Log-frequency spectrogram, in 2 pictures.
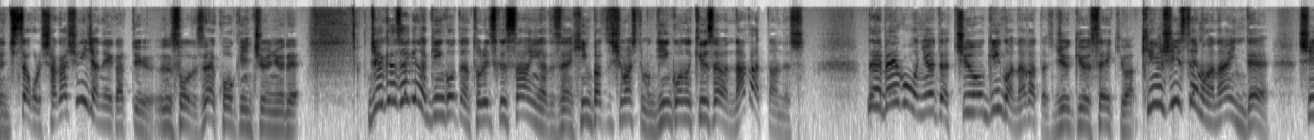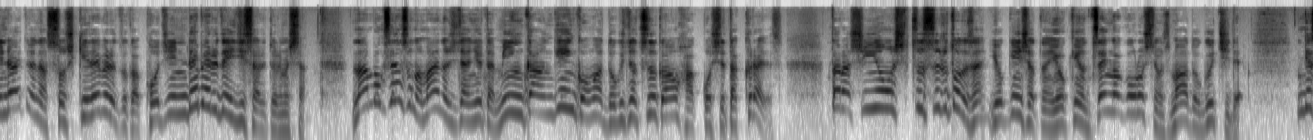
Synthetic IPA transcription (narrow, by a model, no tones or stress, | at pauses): d͡ʑit͡sɨβako̞ɾe̞ɕakaiɕɨĩʑane̞ːkat̪ːe̞jɯ̟̰so̞ːd̪e̞s̬ɨne̞ko̞ːk̬ʲĩɲ̟t͡ɕɨːɲɨːd̪e̞d͡ʑɨːkʲɨːs̬e̞ːkʲinoɡʲĩŋkot̪enːat̪o̞ɾʲit͡sɨ̥kisãɰ̃ĩɡad̪e̞s̬ɨne̞çĩmpat͡sɨ̥ɕimaɕi̥t̪e̞mo̞ɡʲĩŋko̞ːno̞kʲɨːs̬aiβanakat̪ːãnd̪e̞sɨ̥d̪e̞be̞ːboɲ̟ijo̞t̪̬ːeat͡ɕɨːo̞ɡʲĩŋko̞ːɡanakat̪ːad̪esɨd͡ʑɨːkʲɨːse̞ːkʲiβa̰kʲĩɲ̃ɯɕ̬isɨ̥t̪e̞mɯ̟ɡanaĩnd̪e̞ɕĩnɾait̪oinaaso̞ɕi̥kʲiɾe̞be̞ɾɯ̟t̪o̞kako̞ʑĩnɾe̞be̞ɾɯ̟d̪e̞iʑisaɾe̞t̪e̞o̞ɾʲimaɕit̪a̰nãmbo̞kɯ̟s̬ẽ̞ɰ̃so̞ːno̞mae̞no̞d͡ʑid̪aiɲ̟ijo̞t̪eβamʲĩŋkãŋɡʲĩŋko̞ːɡad̪o̞kɯ̟ʑino̞t͡sɨːkãɰ̃o̞hakːo̞ːɕi̥t̪e̞t̪akɯ̟ɾaid̪e̞sɨ̥t̪ad̪aɕĩɰ̃oːɕi̥t͡sɨsɨɾɯ̟t̪o̞d̪e̞sɨnejo̞kʲĩɰ̃ɕ̬at̪enajo̞kʲĩɰ̃ozẽ̞ŋɡakɯoːɾo̞ɕi̥t̪e̞mas̬ɨmad̪o̞ɡɯ̟t͡ɕːid̪e̞̰d̪e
